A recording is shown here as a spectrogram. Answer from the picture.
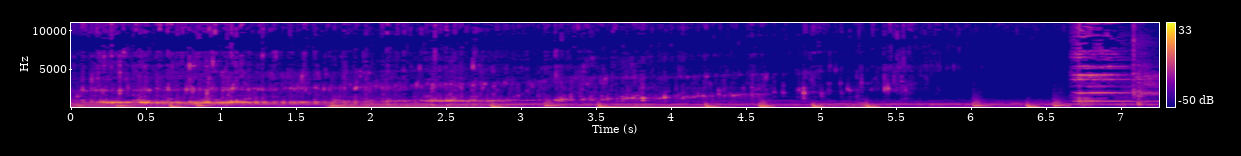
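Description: A drink is poured steadily into a glass, the gurgling pitch climbing as it fills, over soft rhythmic thumps and a low tonal backing, ending in a brief bright splash.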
